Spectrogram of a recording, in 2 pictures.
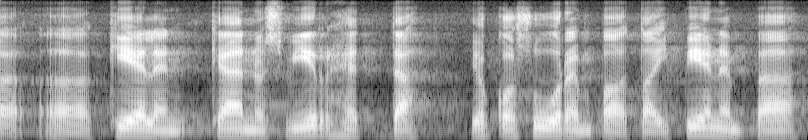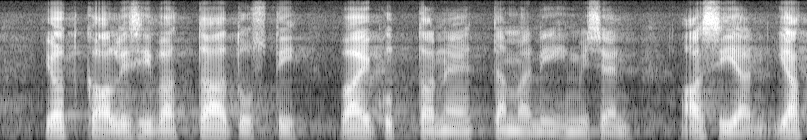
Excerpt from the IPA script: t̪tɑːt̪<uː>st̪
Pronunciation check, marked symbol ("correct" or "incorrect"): incorrect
